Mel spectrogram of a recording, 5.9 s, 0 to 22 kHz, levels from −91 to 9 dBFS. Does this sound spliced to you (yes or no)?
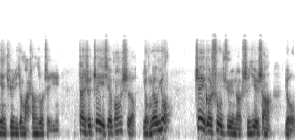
yes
